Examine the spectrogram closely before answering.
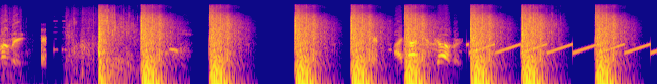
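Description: A pistol fires a rapid series of loud, echoing shots.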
